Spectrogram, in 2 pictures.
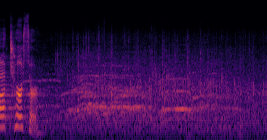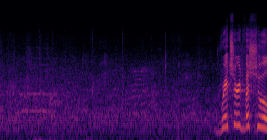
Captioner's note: applause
